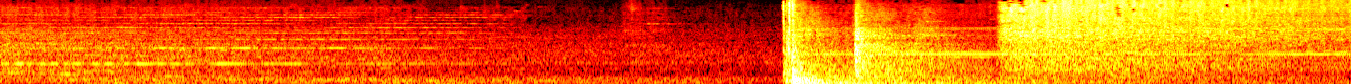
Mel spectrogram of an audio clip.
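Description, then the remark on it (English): A train rumbles steadily along the rails, then a sharp metallic clunk and a second knock ring out before a loud, hissing rush takes over. No one speaks. “Rendezvous with the lovers, and board the train headed to fantasy.”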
